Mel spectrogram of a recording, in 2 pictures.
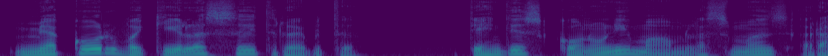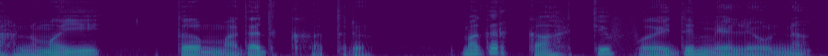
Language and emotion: Kashmiri, sad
